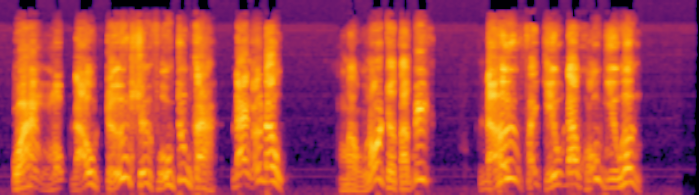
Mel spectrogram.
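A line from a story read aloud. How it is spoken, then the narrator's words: Man shouting. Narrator (Vietnamese): Một đạo nhân râu dài quát lên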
